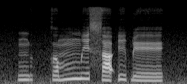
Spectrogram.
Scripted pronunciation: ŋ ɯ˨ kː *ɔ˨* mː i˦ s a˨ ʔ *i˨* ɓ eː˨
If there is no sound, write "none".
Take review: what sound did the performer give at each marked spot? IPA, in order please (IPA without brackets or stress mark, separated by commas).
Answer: ʌ˨, i˦˨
